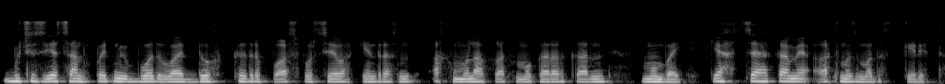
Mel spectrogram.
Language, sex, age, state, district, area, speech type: Kashmiri, male, 18-30, Jammu and Kashmir, Ganderbal, rural, read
